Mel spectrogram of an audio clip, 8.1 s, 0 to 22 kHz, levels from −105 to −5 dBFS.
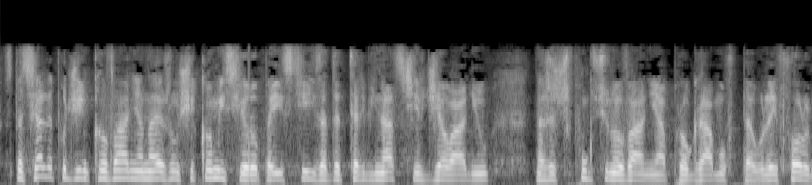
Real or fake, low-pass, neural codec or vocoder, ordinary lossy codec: real; none; none; none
